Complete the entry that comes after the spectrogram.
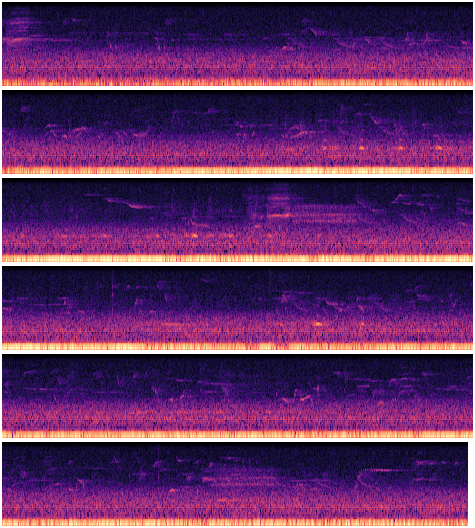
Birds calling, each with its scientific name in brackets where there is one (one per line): Canada Goose (Branta canadensis)
Red-winged Blackbird (Agelaius phoeniceus)
Gray Catbird (Dumetella carolinensis)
